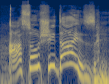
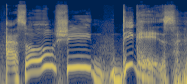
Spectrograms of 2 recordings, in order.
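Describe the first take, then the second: First: The last word has one syllable. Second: The last word has two syllables. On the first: The speaker calls it wrong. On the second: The speaker calls it right.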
